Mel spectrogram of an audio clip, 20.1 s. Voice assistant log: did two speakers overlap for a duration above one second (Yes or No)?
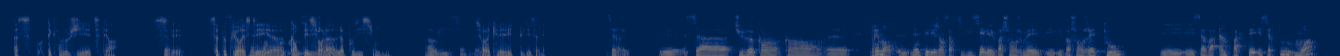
Yes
